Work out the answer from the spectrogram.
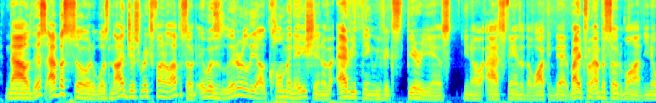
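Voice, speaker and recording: A man's voice: fairly low pitch, fairly bright tone. A young man giving a casual, enthusiastic ranking commentary, full of "you know" and "like.". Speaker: YouTube reviewer.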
